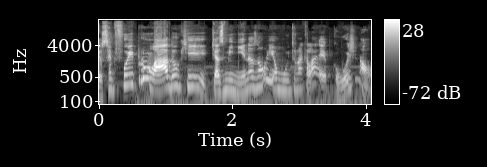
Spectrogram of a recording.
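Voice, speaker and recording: The voice carries a Minas Gerais accent. Its tone is relaxed. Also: woman. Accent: Minas Gerais (mineiro). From Brazil, Minas Gerais (Belo Horizonte). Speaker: business consultant. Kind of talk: personal life story to camera. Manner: relaxed, conversational.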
